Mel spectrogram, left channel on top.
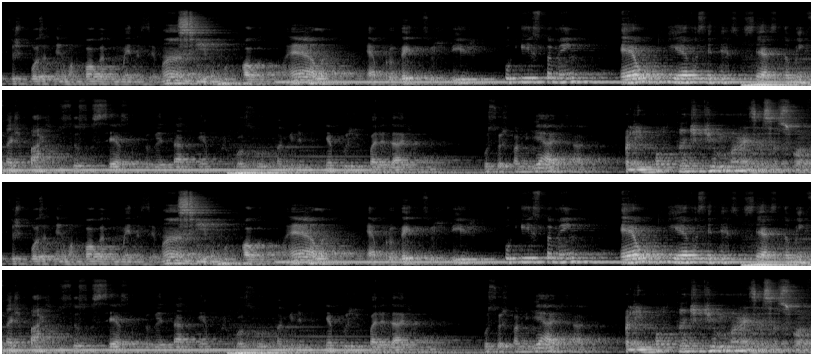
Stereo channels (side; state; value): both; identical; correlation 1.00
